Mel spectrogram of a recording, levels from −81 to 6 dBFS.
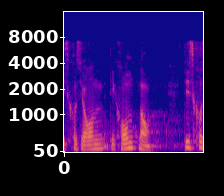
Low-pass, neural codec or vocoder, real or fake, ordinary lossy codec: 7.2 kHz; codec, 16 kHz, 4 kbps, X-Codec, WavLM features, trained on Multilingual LibriSpeech; fake; none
